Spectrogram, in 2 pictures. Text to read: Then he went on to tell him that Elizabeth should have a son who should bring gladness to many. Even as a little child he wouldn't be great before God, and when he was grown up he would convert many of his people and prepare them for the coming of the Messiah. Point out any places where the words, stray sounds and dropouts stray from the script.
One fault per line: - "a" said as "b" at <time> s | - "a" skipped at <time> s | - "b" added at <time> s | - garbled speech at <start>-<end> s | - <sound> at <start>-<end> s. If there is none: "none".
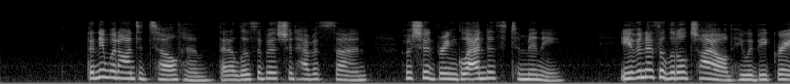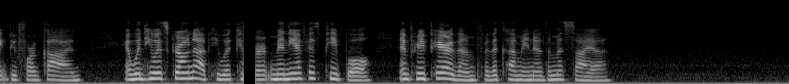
- "wouldn't" said as "would" at 7.4 s
- dropout at 10.3-10.5 s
